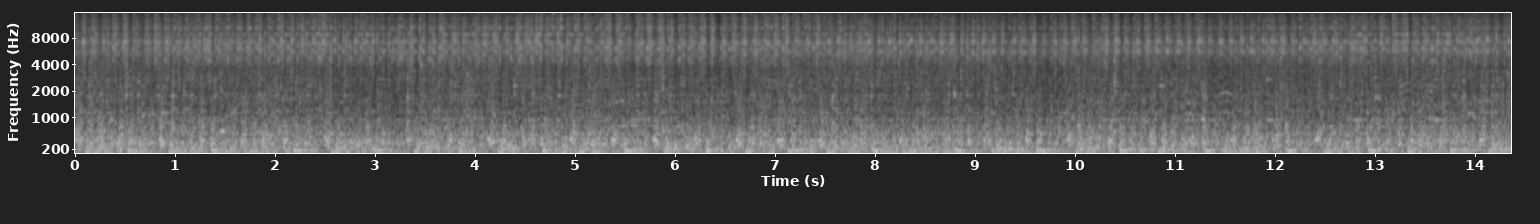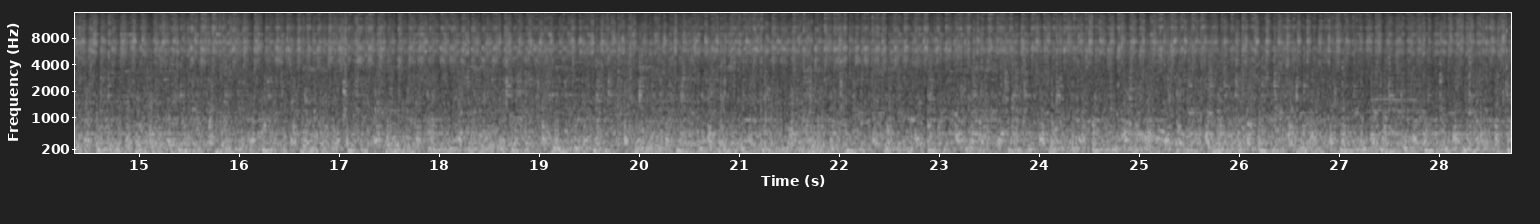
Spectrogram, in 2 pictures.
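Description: Samba drums pound a fast, steady beat outdoors.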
